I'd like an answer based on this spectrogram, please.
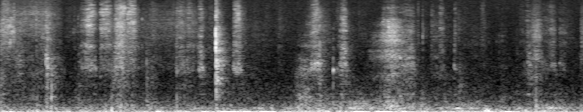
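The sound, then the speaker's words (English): Pen scratching as a name is written on both sides of a card, heard as faint, irregular scratchy strokes with no talk. “I write it on both sides so that we can see it and they can see.”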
